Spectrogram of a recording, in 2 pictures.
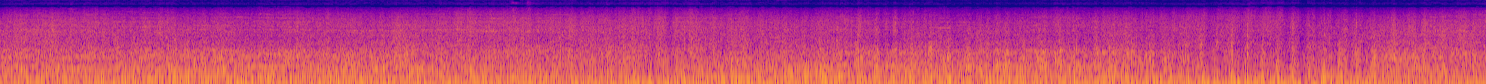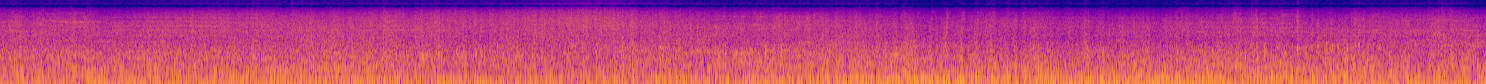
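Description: Autorack and flatcar freight cars of a long freight train rolling past at speed: a steady rumble of steel wheels on the rails.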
